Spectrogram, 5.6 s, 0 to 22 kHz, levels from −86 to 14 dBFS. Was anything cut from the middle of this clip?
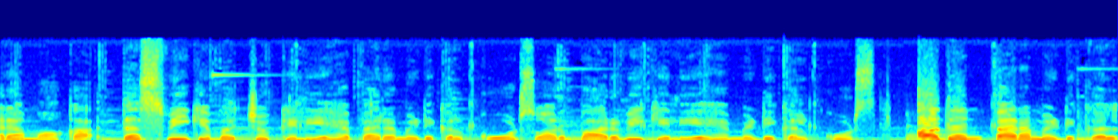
yes; 1 cut; at 4.4 s

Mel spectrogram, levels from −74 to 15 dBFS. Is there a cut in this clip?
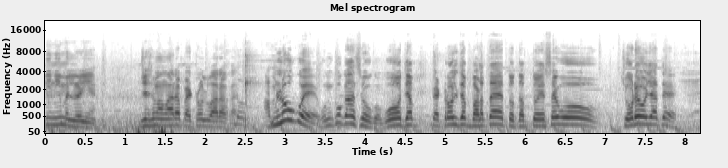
yes; 1 cut; at 2.6 s

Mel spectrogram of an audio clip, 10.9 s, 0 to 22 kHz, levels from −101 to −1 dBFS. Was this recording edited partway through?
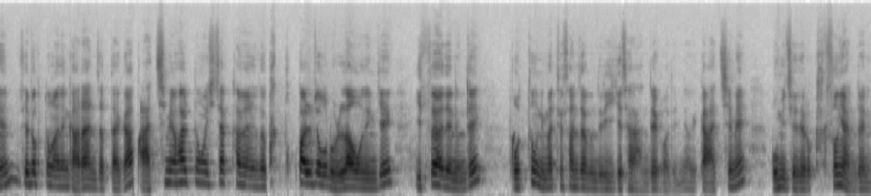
yes; 1 cut; at 3.4 s

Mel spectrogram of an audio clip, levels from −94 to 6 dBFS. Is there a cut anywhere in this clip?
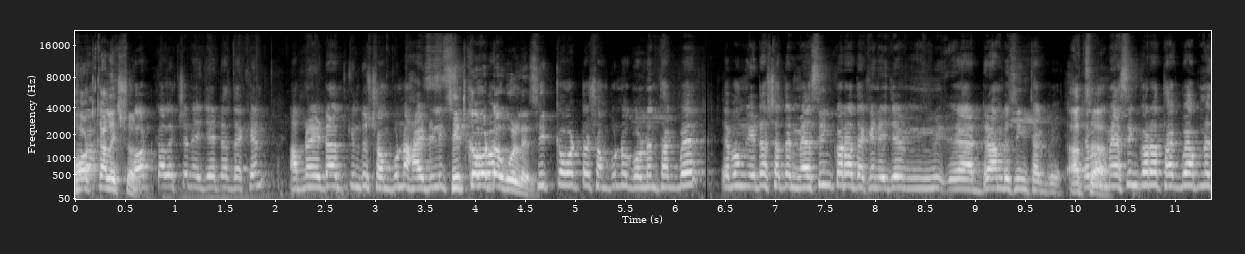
no; 0 cuts

